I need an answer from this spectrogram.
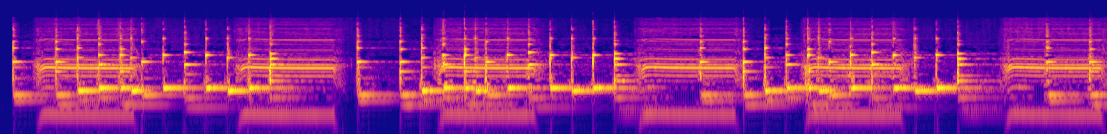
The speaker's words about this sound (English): Okay, I guess it's just a phone ring like Putin's calling.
